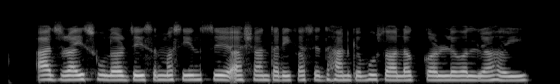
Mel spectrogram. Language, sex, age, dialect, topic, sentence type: Magahi, female, 25-30, Central/Standard, banking, statement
